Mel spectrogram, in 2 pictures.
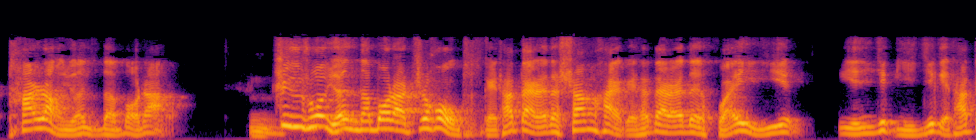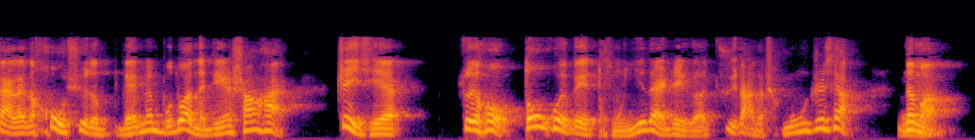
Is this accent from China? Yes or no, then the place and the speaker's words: yes; China; 我们作为中国人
